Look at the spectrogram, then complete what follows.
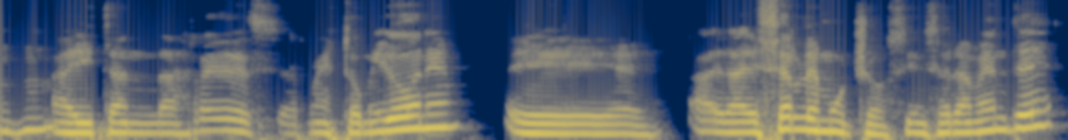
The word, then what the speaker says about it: Mignone: Bueno, ahí teníamos a Ernesto Migone. ¿Cómo se pronuncia? Migone. Es una eterna lucha. No sos el único que acá tampoco. No, Migone, periodista del portal Tigre de Papel, analista, egresado de TEA.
